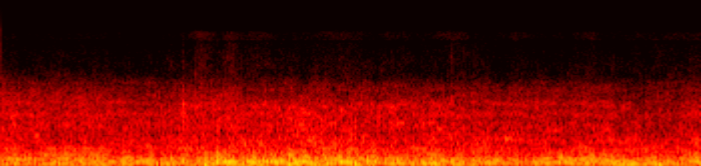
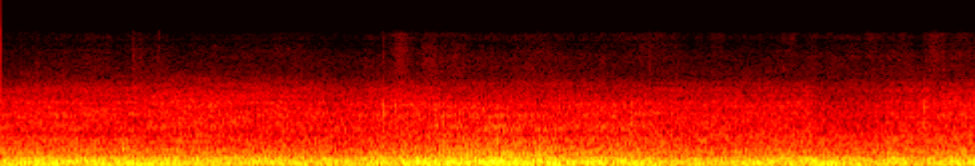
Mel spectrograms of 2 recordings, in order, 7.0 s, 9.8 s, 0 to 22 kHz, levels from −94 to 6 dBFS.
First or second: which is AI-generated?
first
